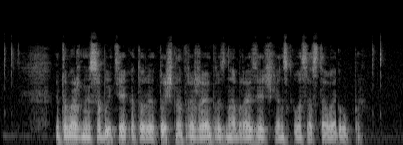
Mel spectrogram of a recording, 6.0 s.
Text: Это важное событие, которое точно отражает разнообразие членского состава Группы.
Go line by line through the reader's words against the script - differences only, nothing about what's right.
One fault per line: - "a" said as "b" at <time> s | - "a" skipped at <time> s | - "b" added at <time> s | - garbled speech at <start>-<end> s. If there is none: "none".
none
